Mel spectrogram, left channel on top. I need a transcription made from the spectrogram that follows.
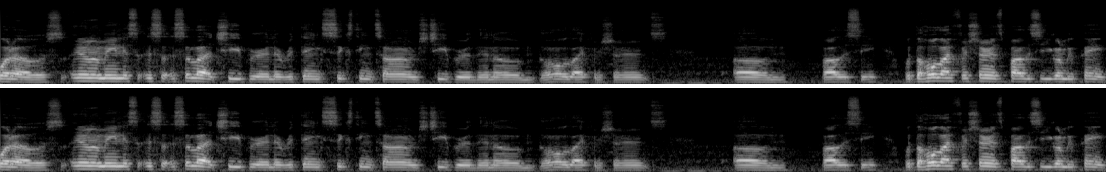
else? You know what I mean? It's a lot cheaper and everything. 16 times cheaper than the whole life insurance policy. With the whole life insurance policy, you're going to be paying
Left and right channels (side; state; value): both; identical; correlation 1.00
